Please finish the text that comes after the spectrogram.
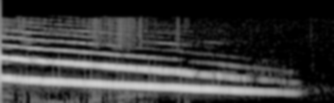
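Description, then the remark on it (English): A single loud, sustained vocal wail imitating an ambulance siren, sliding slowly downward in pitch over about three seconds before cutting off, performed alone without other talk. “Let's do some fire alarms or ambulance sounds.”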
